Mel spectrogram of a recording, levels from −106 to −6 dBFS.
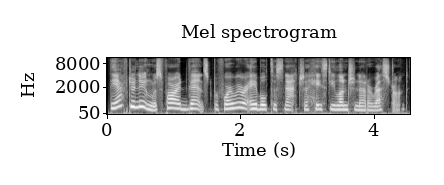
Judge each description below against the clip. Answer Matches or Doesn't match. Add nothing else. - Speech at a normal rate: Doesn't match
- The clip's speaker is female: Matches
